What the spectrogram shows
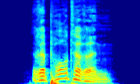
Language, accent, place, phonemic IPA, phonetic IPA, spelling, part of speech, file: German, Germany, Berlin, /ʁeˈpɔʁtəʁɪn/, [ʁeˈpʰɔɐ̯tʰɐʁɪn], Reporterin, noun, De-Reporterin.ogg
- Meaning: reporter (female)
